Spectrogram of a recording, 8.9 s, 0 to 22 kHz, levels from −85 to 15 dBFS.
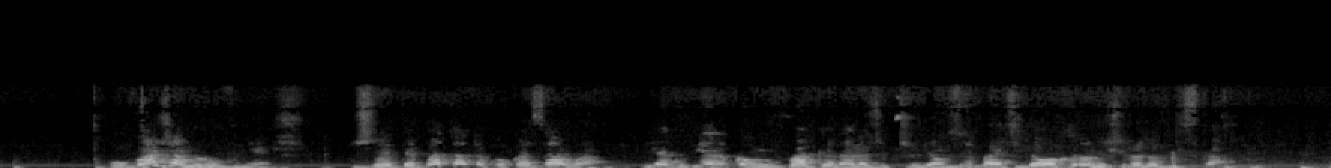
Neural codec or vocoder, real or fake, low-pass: none; real; 10.8 kHz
